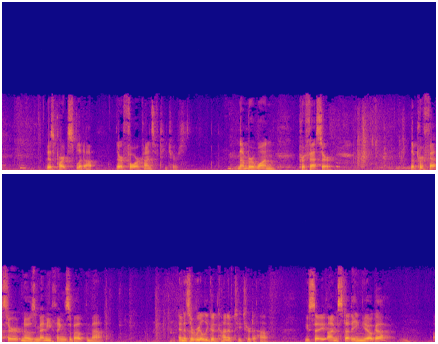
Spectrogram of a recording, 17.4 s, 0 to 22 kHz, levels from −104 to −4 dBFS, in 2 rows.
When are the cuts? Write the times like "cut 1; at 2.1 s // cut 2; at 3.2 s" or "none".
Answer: none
